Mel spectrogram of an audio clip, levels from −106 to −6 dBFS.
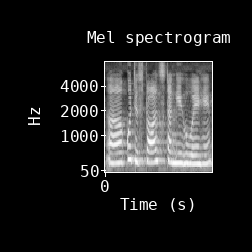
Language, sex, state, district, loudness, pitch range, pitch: Hindi, female, Bihar, Saharsa, -12 LUFS, 255-305 Hz, 275 Hz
